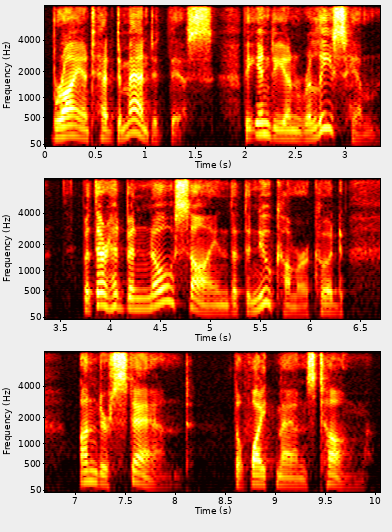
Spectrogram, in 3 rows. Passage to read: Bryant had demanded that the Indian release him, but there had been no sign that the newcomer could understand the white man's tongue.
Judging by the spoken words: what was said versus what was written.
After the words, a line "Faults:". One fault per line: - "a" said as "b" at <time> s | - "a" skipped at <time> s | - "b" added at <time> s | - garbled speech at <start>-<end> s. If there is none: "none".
Bryant had demanded this the Indian release him, but there had been no sign that the newcomer could understand the white man's tongue.
Faults:
- "that" said as "this" at 1.2 s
